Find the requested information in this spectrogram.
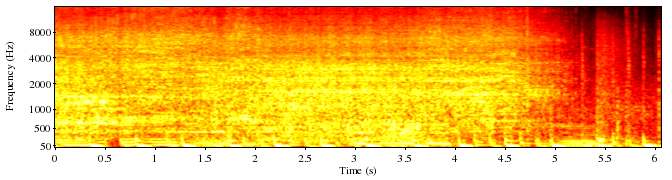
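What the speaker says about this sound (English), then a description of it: "Sawzall's a little bit more jiggy going in." A Sawzall reciprocating saw cuts through pipe in a mechanical room, its loud, rapid buzzing chatter running steadily before easing off at the end of the cut.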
